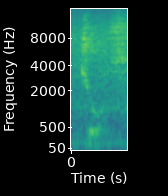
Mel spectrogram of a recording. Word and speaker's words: Jew: The spelling is J-E-W, but the pronunciation is J-U.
